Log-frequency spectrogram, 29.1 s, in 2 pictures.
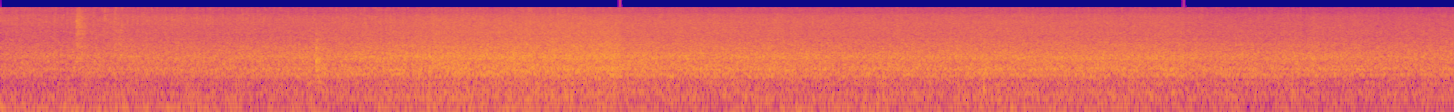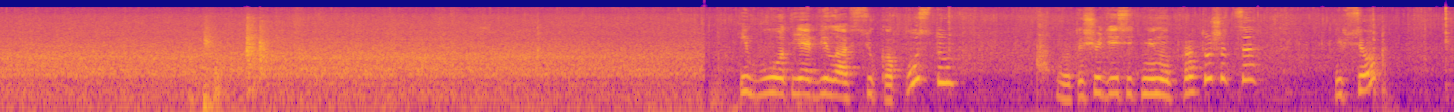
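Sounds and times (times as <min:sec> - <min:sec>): vegetables sizzling in a pot: 0:21.2 - 0:29.0
faint crackles: 0:21.6 - 0:29.0.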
